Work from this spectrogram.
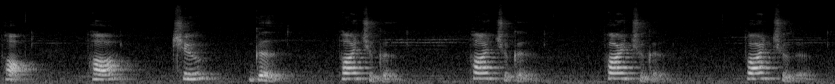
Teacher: So there are 3 syllables and the stress is on the first one.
